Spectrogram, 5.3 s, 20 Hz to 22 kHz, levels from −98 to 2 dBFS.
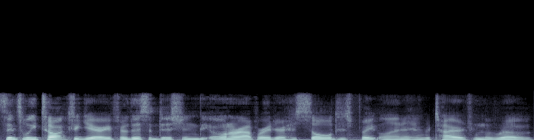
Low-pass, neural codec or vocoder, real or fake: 7.2 kHz; autoencoder, 48 kHz, 32 numbers a frame, DAC-VAE, trained on Japanese speech; fake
